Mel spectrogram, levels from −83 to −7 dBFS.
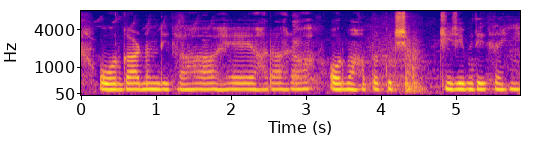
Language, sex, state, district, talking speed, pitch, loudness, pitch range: Hindi, female, Bihar, East Champaran, 155 wpm, 215 Hz, -16 LUFS, 210-215 Hz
